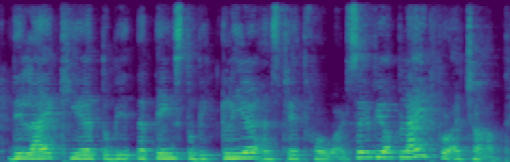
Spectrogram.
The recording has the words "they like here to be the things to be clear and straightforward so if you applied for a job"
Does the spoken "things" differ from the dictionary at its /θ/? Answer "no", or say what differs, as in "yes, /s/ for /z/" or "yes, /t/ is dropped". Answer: yes, /t/ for /θ/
